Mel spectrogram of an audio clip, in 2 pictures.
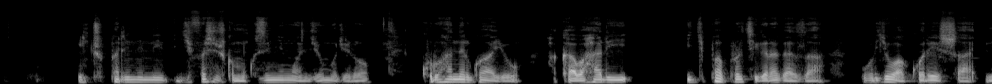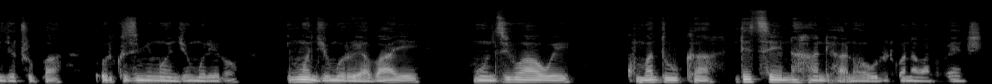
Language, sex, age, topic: Kinyarwanda, male, 18-24, government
